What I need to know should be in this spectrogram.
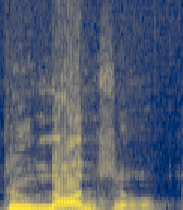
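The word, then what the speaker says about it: gumnazo (γυμνάζω): This word training is a word gymnazo in the Greek. The Greek word You can say it gumnazo, gumnazo. I suppose you can spell it G-U-M-A-Z-O, gumnazo.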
